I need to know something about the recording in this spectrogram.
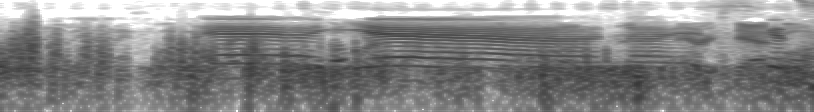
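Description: A person's voice holding a long, wavering, bleat-like note for about two seconds, with wind rumbling on the microphone.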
